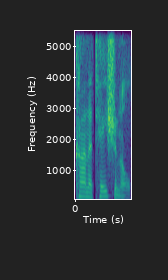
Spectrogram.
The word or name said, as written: connotational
